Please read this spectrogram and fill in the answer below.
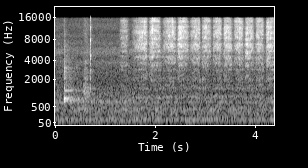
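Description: An 8-inch file draw filing the flat of a steel flintlock longrifle barrel to take off the milling marks. Two sharp metallic clinks come near the start, then after a short lull the file rasps in quick back-and-forth strokes, several a second, sliding along the metal without being lifted.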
